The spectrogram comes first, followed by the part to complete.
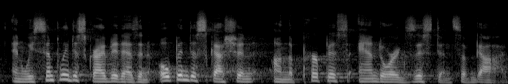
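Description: A man speaks in an American accent at a moderate pace. His voice has vocal fry and very wide pitch swings. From San Francisco, California. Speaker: pastor. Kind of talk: sermon. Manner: halting.

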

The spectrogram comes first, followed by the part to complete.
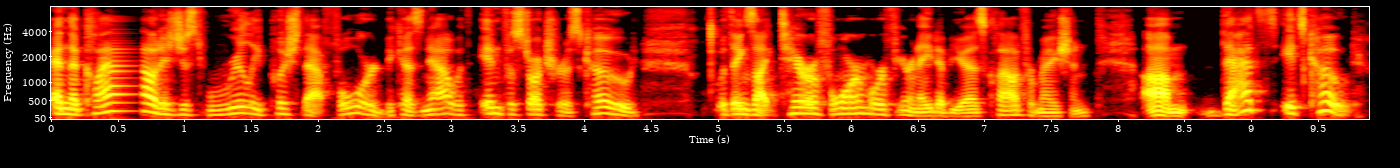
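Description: A man talks in an enthusiastic tone at a moderate pace, with a fairly high pitch and vocal fry. His pitch swings very widely. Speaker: senior cloud technologist. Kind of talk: live tech panel discussion.

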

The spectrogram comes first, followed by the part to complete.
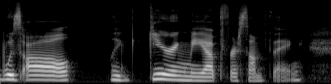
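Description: A woman speaks in an ordinary speaking voice with a medium pitch and fairly even intonation. The recording is very clean, with a silent background. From Minnesota, US Midwest. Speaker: wardrobe stylist and podcast host. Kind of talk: casual solo monologue. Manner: casual, many filler words.

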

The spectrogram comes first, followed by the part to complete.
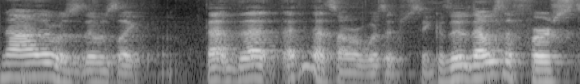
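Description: A man speaks very fast. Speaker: podcast co-host. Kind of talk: casual chat.

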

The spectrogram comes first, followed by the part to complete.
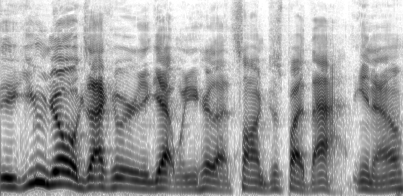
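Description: The speaker talks at a fairly quick pace in an American accent. It is a plain, everyday voice. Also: man, very clean recording, silent background. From Chicago suburbs, US Midwest. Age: 40s. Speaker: musician. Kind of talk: casual chat.

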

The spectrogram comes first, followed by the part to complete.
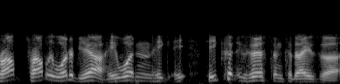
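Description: A man speaks with an Arkansas accent. His pace is very fast. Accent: Southern US (Arkansas). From northeast Arkansas (Paragould area). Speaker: radio caller. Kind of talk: casual sports talk call-in. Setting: phone call.

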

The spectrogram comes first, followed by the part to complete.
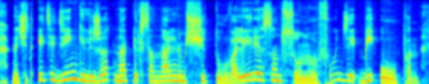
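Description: A woman's fairly high voice with lively intonation and very even loudness, moderate in pace with hardly any pauses, over noticeable background noise. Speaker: radio host. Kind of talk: charity radio show.

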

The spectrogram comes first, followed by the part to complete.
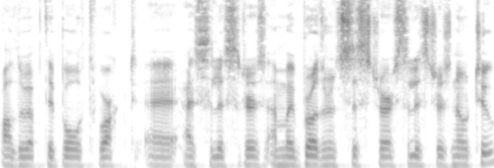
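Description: A man talks in a Cork accent. His pitch is medium. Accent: Cork Irish. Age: 40s. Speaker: entrepreneur. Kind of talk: casual interview chat.

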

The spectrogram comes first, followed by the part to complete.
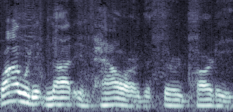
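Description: This man's voice is somewhat breathy, with a dark, mellow tone. He speaks at a moderate pace in a medium pitch. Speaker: center director and event moderator. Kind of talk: event introduction. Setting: stage with audience. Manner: halting, many fillers.

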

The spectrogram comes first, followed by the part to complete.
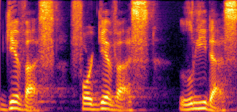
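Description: A man with a fairly high, somewhat breathy voice talks at a very slow pace. His intonation is lively. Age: 40s. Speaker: pastor. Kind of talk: sermon.

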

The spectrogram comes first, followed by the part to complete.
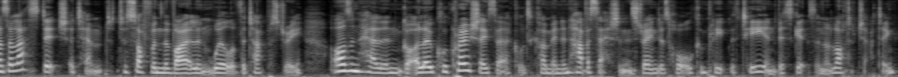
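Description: A woman talks very fast with hardly any pauses, her fairly high pitch varying in an ordinary way. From Leicester, English Midlands. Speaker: podcast host and storyteller. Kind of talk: storytelling narration.

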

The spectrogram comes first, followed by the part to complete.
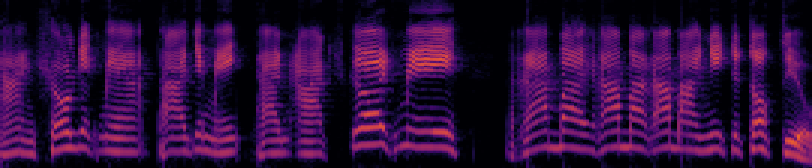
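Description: A high-pitched put-on character voice from a man, raised and projected, at a moderate pace on a very clean recording with a silent background. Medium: read story. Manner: insistent, hospitable.

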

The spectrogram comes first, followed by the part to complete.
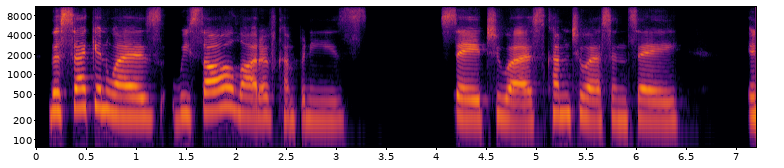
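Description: In an American accent, the speaker talks at a very slow pace against a quiet background. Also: woman. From Los Angeles, US. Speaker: oncologist and drug regulator. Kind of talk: interview.

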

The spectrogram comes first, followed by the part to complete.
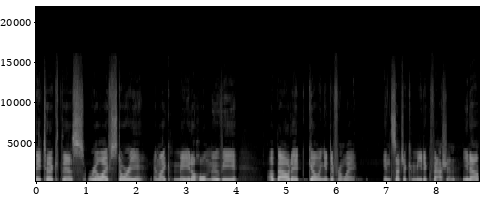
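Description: A plain, everyday voice from a man at medium pitch, fairly even in intonation, dry and close with no echo on a very clean recording with a silent background. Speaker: film review podcast host. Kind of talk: casual chat.

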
